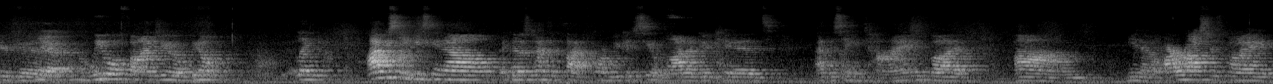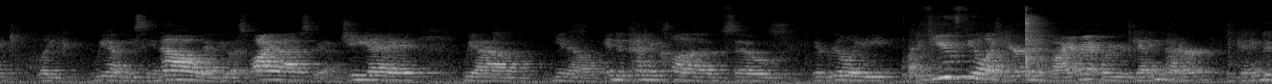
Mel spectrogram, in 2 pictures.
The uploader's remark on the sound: In this episode I was onsite at the Virginia Revolution Sportsplex in Leesburg, Virginia for the Future Tribe ID Clinic. I recorded the three question and answer sessions with the prospects and coaches.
